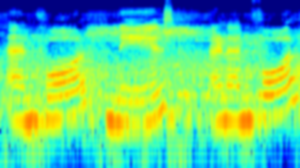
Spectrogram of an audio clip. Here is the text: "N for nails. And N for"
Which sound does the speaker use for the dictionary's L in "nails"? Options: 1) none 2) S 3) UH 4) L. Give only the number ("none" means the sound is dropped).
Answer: 1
